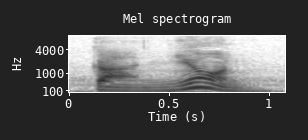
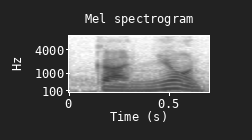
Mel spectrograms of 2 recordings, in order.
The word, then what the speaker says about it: cañón: Only in Spanish it's spelled cañón. Cañón. Because remember that ñ? I told you it sounded like an NY together.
